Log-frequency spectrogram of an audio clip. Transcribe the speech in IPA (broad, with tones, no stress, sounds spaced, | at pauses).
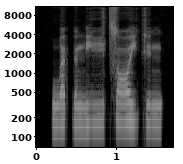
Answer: w ɐ˨ t̚ ɵ˨ n j iː˨ t͡s ɔː˨˧ j k ɪ˨˧ ŋ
